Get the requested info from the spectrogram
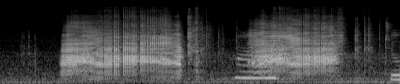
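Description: Marker pen rubbing across the skin of an inflated latex balloon as small circles are drawn: two long scrapes of about a second each, with a short gap between them.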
